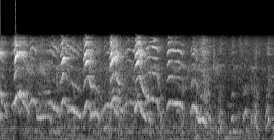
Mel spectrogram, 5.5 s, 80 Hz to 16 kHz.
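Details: Great Dane puppies on January 27, 2009, crying together: a steady run of looping, high whimpers and yips, each arching up and down, about two per second.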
